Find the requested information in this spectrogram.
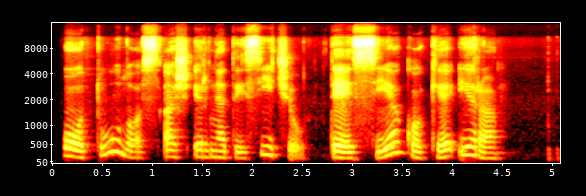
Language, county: Lithuanian, Vilnius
